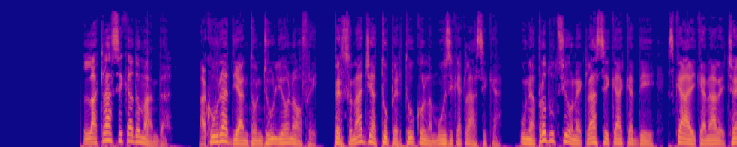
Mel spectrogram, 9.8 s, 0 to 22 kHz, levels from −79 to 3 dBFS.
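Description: The capture program likely failed to read its buffer before the hardware overwrote it, so at 4.2 s a dropped buffer (overrun) removes about 70 ms of speech. The two sides butt together without silence, producing an abrupt forward jump.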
